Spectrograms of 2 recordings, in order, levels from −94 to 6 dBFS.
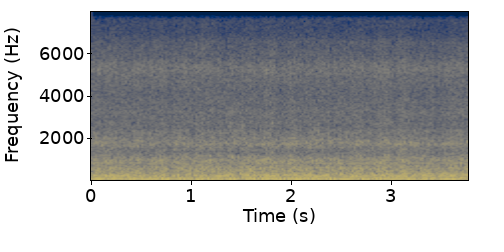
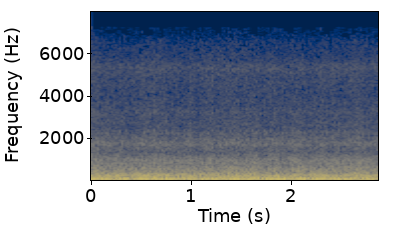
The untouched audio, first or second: second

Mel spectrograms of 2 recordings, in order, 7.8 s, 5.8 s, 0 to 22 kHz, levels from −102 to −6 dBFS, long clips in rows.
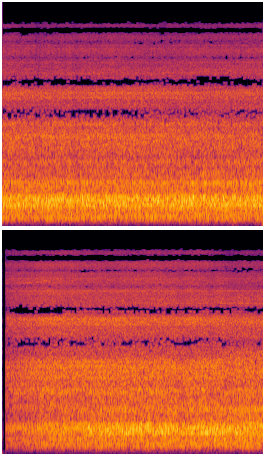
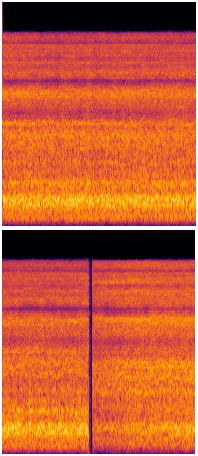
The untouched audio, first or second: first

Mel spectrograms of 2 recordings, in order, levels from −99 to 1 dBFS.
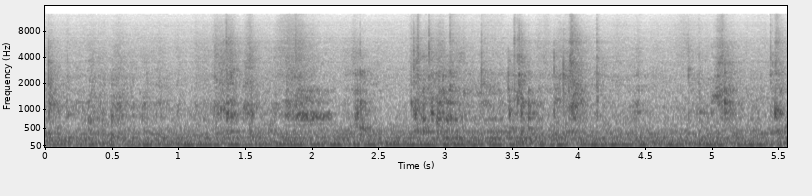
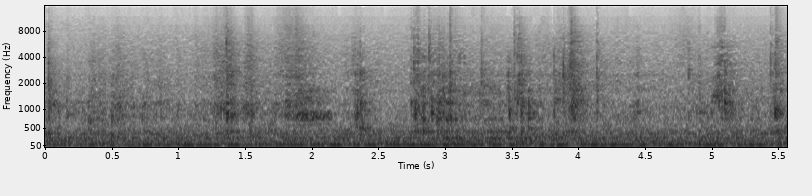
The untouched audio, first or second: second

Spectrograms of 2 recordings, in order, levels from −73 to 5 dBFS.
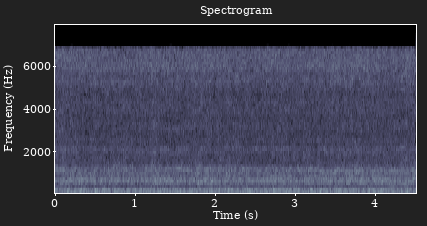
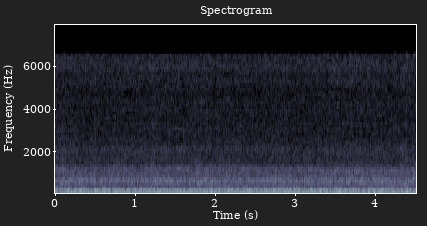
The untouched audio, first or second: second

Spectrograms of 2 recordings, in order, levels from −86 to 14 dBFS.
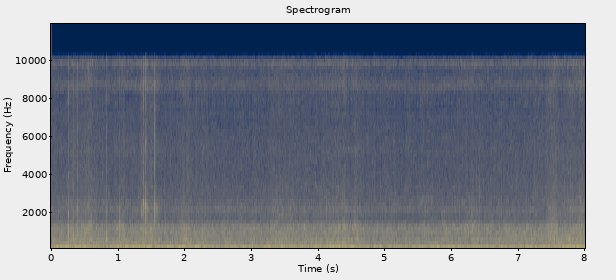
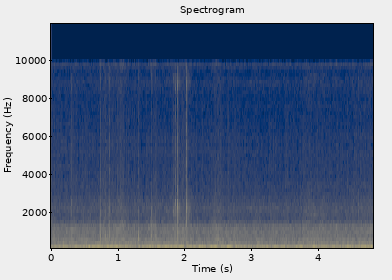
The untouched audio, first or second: second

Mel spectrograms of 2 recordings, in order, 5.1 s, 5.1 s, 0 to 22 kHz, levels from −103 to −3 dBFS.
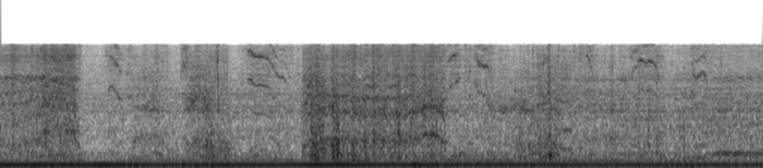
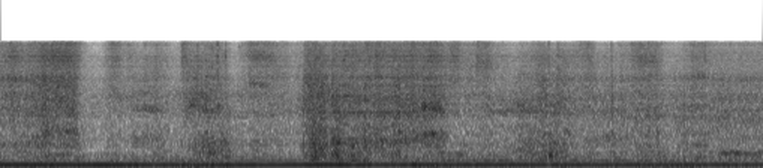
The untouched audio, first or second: first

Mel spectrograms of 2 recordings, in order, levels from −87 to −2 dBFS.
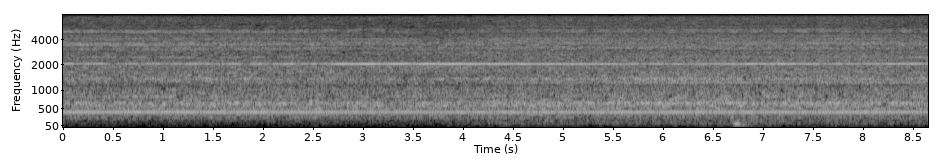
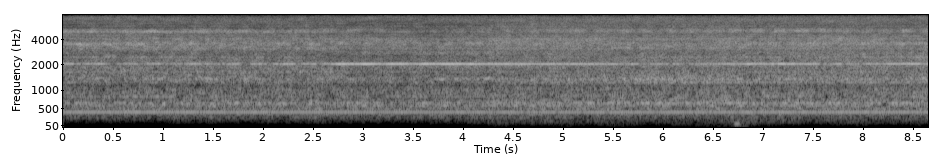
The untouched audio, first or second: first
